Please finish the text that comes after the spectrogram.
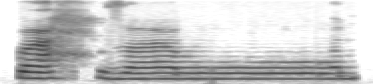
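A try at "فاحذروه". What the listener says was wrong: Fahzaruh. Huruf H. Bukan huruf nun ya.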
